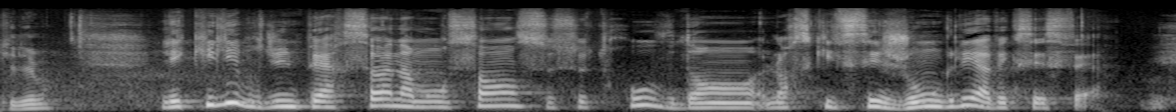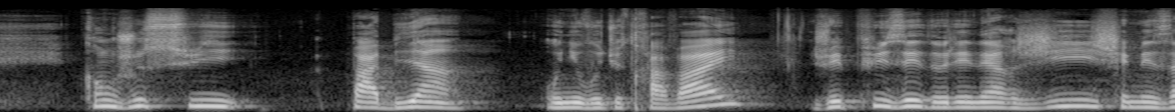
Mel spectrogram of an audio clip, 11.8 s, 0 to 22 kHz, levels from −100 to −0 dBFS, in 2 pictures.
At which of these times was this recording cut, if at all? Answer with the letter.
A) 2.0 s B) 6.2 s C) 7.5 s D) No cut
D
